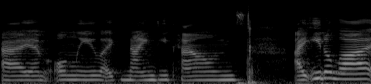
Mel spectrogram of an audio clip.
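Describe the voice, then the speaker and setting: Speaking at a fairly slow pace, a woman with an American accent uses a medium pitch. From US South, West Palm Beach, Florida. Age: 20s. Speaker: dancer and vlogger. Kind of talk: casual Q&A vlog.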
